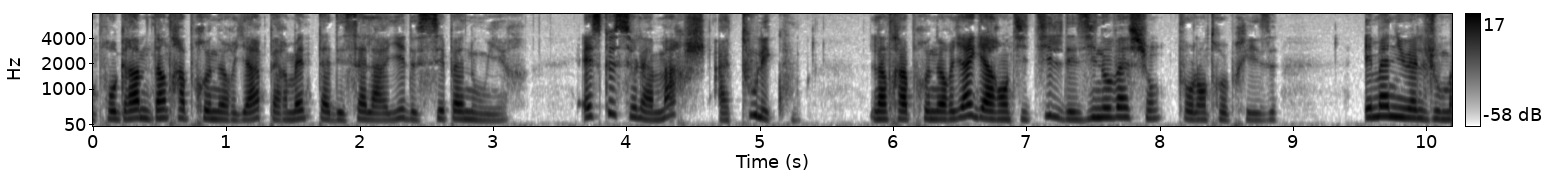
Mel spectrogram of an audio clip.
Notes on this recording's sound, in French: Pour en parler, Sparklab a organisé sa première soirée Curiosity. Une table-ronde au Café Joyeux, à Lyon, a réuni trois intervenants venus partager leur expérience.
